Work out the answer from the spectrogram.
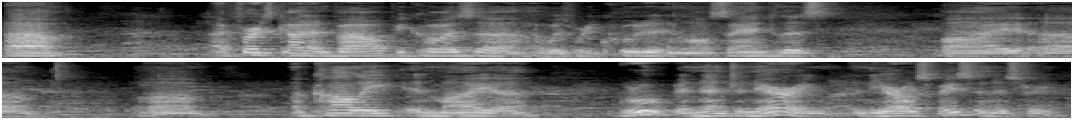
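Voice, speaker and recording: An older man from San Francisco speaking in an interview, measured and halting with many pauses and fillers. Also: on the low side. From San Francisco, USA. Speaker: interviewee, longtime organization member. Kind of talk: recorded interview. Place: convention venue, crowd behind. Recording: roomy, from a distance.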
